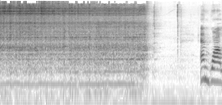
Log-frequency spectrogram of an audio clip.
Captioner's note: grinder buzzing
